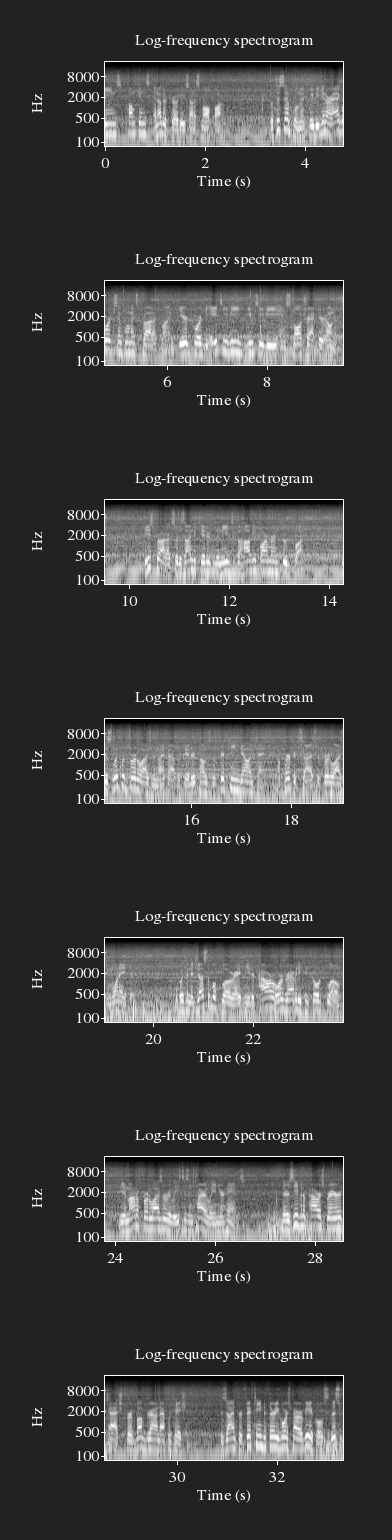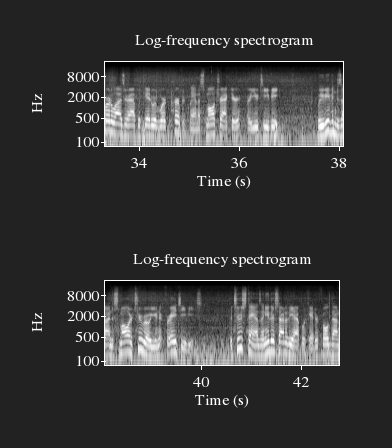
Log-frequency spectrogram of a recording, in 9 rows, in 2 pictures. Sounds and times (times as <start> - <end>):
Speech: 0.0 - 2.4, 3.3 - 9.6, 10.3 - 13.6, 14.2 - 19.7, 20.5 - 26.6, 27.3 - 30.2, 30.9 - 36.9, 37.6 - 40.0, 40.6 - 42.7.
